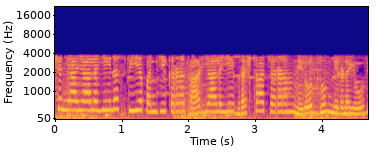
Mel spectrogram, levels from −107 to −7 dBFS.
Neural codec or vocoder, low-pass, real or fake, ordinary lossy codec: vocoder, 44.1 kHz, 128 mel bands every 256 samples, BigVGAN v2; 3.6 kHz; fake; none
